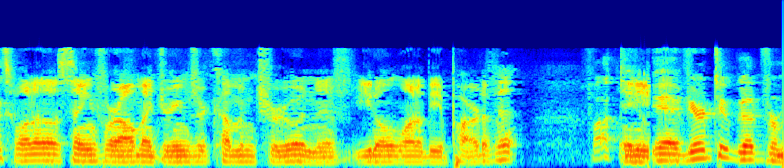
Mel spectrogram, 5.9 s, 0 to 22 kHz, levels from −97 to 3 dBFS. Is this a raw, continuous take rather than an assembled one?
no; 1 cut; at 4.9 s

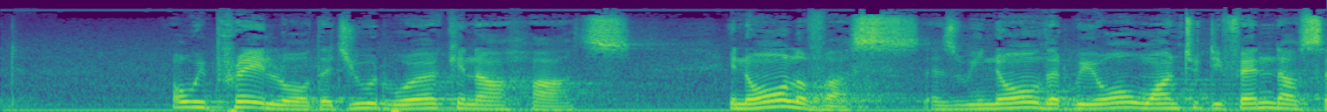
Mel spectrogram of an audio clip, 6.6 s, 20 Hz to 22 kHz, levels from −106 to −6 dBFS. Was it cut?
no; 0 cuts

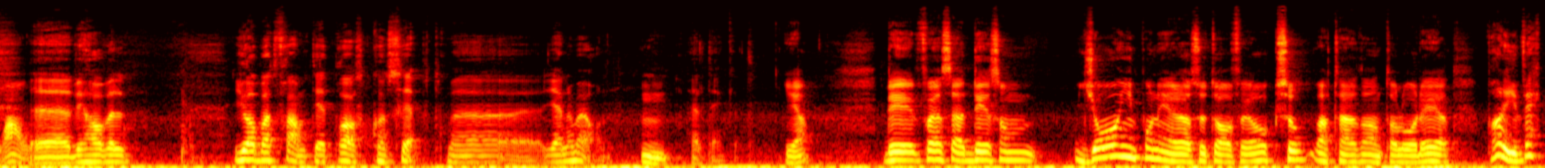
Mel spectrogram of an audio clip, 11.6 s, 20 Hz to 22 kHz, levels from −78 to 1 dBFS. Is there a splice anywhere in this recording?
no; 0 cuts

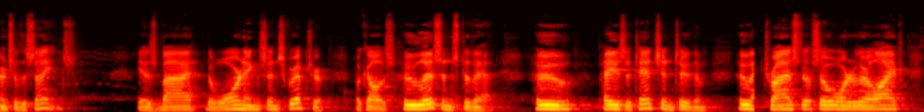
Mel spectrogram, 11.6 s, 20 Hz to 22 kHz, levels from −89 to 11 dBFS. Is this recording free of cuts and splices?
no; 1 cut; at 9.4 s

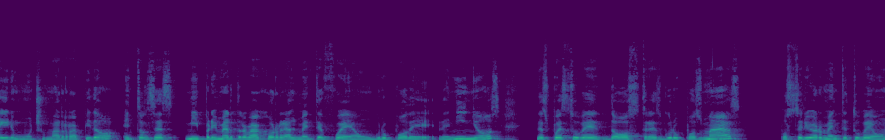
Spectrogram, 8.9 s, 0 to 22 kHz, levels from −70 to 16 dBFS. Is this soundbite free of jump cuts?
yes; 0 cuts

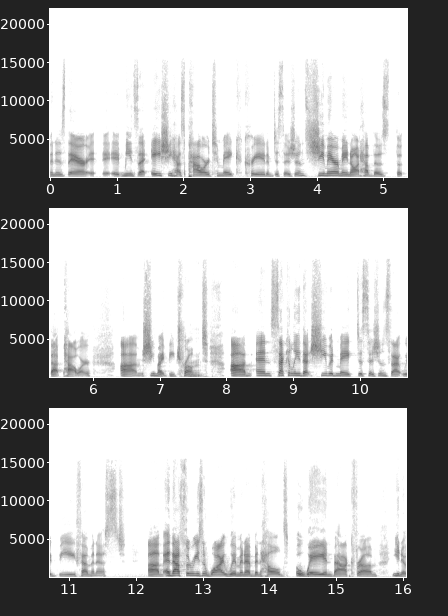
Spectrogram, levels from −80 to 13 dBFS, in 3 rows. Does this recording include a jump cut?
no; 0 cuts

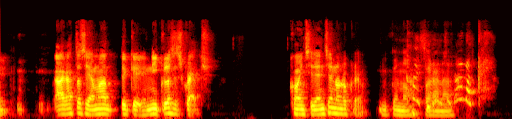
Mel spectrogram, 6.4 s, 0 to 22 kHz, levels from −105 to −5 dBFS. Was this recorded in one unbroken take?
no; 1 cut; at 4.6 s

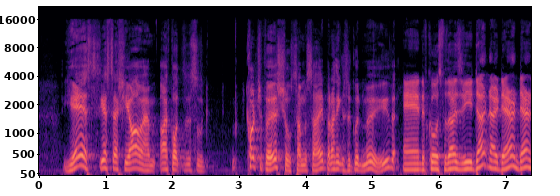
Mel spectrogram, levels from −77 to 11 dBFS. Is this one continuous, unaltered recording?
no; 1 cut; at 5.4 s

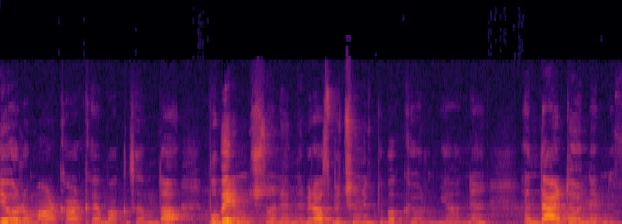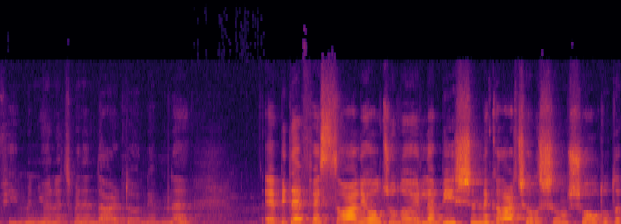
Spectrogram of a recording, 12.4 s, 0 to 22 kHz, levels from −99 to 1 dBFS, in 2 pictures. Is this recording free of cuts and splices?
yes; 0 cuts

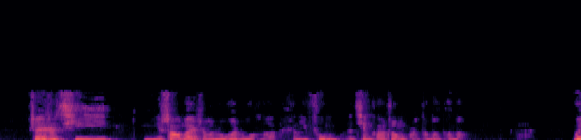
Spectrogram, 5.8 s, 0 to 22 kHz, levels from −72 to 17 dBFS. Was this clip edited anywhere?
yes; 2 cuts; at 1.3 s, 2.9 s

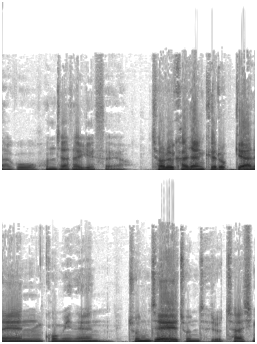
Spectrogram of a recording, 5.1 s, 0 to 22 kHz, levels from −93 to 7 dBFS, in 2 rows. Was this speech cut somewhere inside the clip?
no; 0 cuts

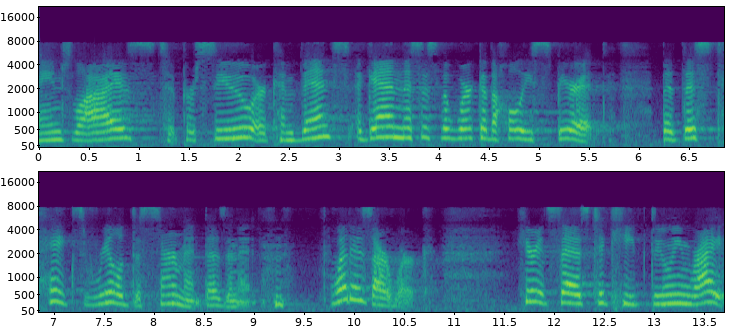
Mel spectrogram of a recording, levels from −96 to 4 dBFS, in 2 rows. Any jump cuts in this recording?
yes; 1 cut; at 9.8 s

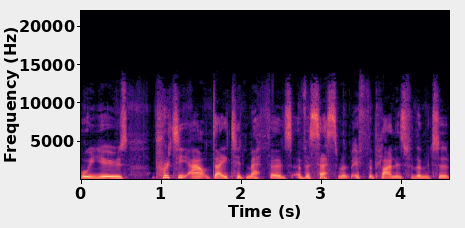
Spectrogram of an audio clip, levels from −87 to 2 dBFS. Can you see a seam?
yes; 1 cut; at 3.3 s

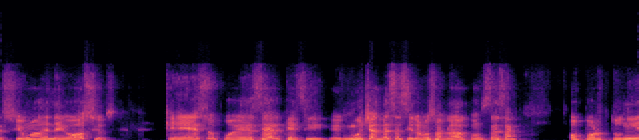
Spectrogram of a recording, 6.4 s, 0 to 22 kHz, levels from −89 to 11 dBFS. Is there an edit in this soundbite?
no; 0 cuts

